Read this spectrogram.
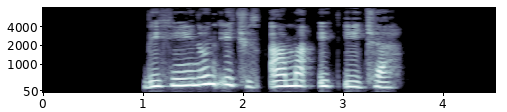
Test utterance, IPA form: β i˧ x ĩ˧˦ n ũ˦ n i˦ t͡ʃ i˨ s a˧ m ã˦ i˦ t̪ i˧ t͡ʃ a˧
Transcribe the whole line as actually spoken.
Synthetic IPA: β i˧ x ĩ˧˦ n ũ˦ n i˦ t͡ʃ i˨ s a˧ m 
